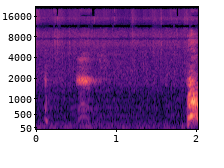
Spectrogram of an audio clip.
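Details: At an animal sanctuary, a dog alarmed by an alligator creeping toward it gives one sharp, loud bark right at the end, after a brief thin whining tone; otherwise the surroundings are quiet.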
